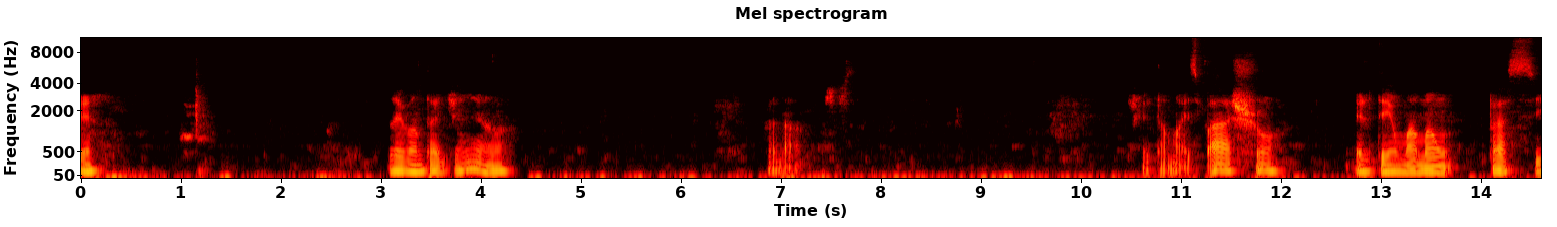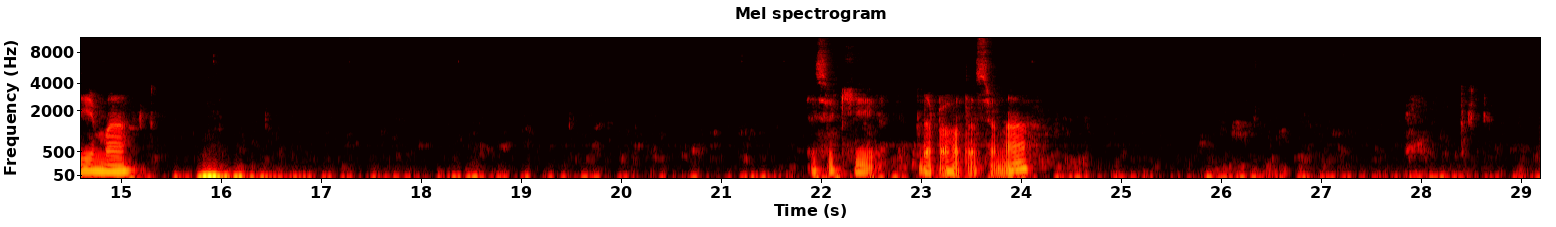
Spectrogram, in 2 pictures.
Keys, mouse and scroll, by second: 0.3 scroll up 1, 1.1 scroll up 3, 1.1 KP_Decimal, 1.7-2.1 scroll down 3, 2.0 middle click, 2.5 middle click, 3.2 r, 4.3-5.6 scroll down 4, 5.7 scroll down 2, 6.3 shift+middle click, 6.8 scroll down 1, 7.9 middle click, 8.4 shift+middle click, 9.4 click, 10.6 g, 11.6 shift+middle click, 12.7 click, 13.7 g, 15.2 r, 17.8 g, 22.9 r, 24.6 r, 26.2 click, 28.4 KP_1, 28.8 KP_Decimal.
